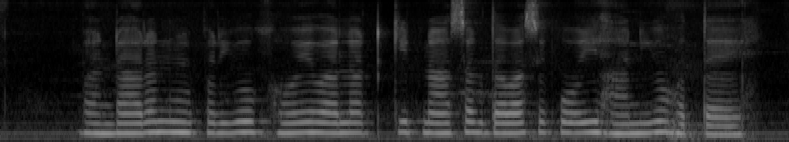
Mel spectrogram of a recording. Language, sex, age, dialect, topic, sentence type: Magahi, female, 18-24, Western, agriculture, question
